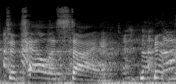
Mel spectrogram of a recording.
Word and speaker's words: Tetelestai: How do you pronounce that again? Yes, okay, thank you. Tetelestai. There you go.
